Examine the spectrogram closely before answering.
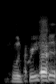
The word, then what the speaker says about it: Lucretia: Lucretia?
